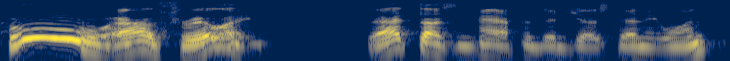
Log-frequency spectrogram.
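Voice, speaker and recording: Guy doing a wisecracking old radio cop, husky, wildly up and down, teasing and hammy. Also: mid-range voice, huge pitch swings, unhurried, a little mellow, exaggerated voice. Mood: sarcastic banter. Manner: bantering, mock-dramatic. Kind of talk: old-time radio detective acting.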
